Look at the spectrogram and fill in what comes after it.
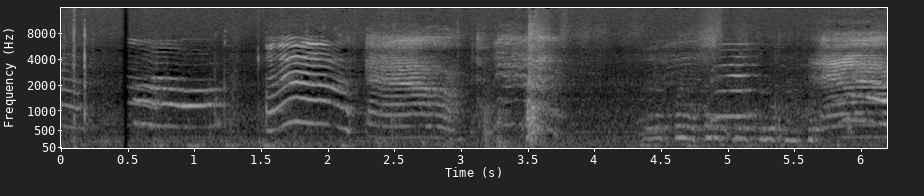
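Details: House cats, mixed breeds, demanding food first thing in the morning indoors; a run of overlapping rising and falling harmonic meows, some drawn out and wavering, with a person's voice and household knocks in between.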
